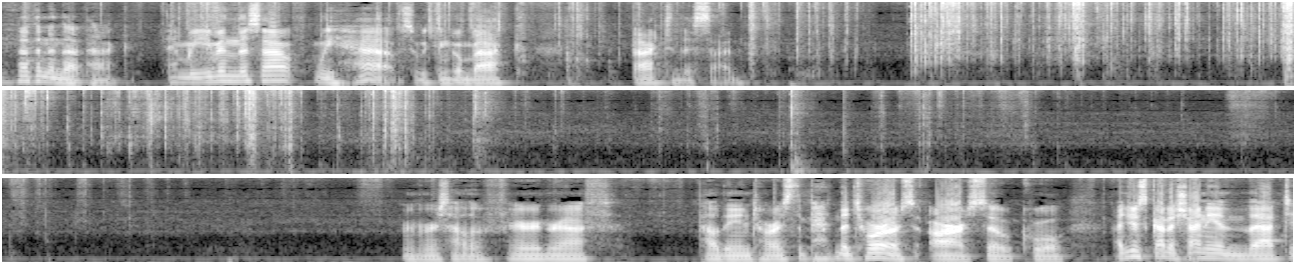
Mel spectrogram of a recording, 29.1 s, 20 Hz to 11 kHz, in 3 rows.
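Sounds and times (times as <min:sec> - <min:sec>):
foil pack tearing and crinkling: 0:00.9 - 0:02.1, 0:02.9 - 0:13.5.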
